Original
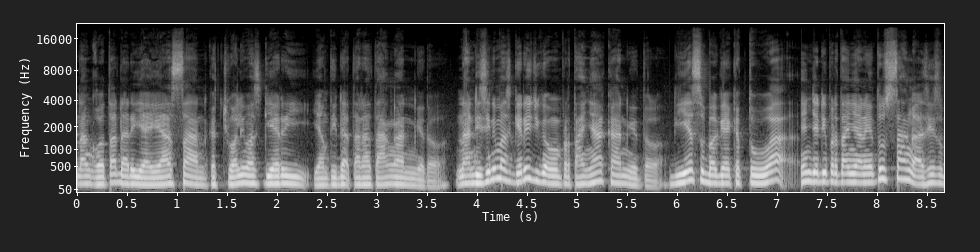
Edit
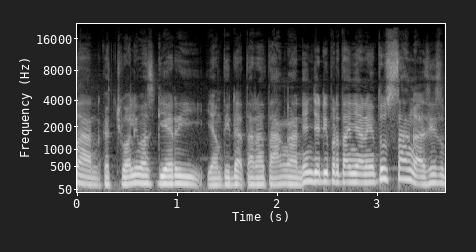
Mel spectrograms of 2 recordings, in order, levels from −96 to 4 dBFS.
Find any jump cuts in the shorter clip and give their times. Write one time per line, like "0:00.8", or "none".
0:02.2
